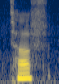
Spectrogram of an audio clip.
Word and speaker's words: tough: joking by the way and then tough tough o-u-g-h is enough sound cough tough my brain is broken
